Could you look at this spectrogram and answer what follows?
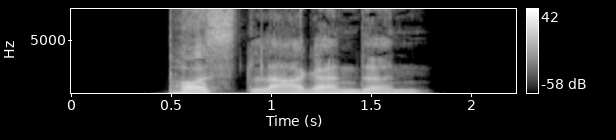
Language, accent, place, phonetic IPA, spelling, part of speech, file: German, Germany, Berlin, [ˈpɔstˌlaːɡɐndn̩], postlagernden, adjective, De-postlagernden.ogg
- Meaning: inflection of postlagernd: 1. strong genitive masculine/neuter singular 2. weak/mixed genitive/dative all-gender singular 3. strong/weak/mixed accusative masculine singular 4. strong dative plural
